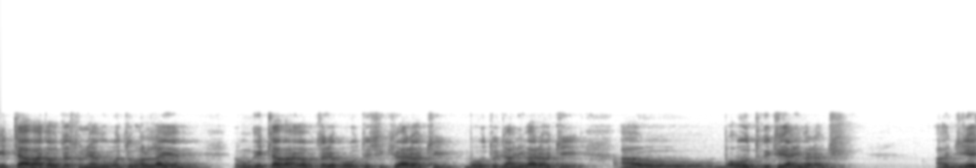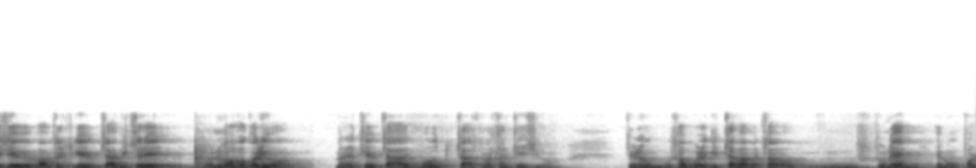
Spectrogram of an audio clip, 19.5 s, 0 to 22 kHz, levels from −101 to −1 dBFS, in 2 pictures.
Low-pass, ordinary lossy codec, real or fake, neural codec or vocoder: 7.2 kHz; none; real; none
